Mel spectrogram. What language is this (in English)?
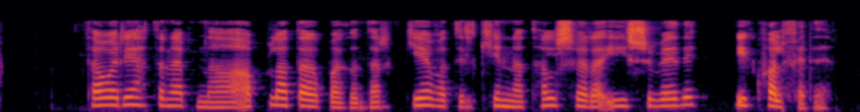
Icelandic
